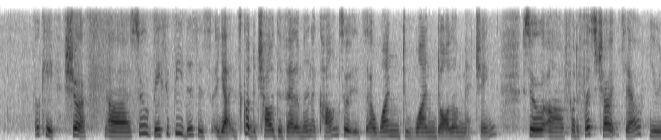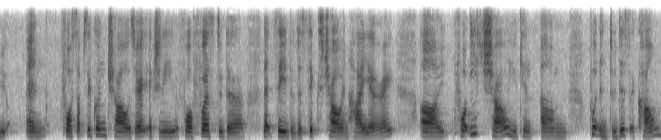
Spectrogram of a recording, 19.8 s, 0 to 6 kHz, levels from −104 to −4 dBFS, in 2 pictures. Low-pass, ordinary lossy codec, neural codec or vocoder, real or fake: 5.4 kHz; none; none; real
